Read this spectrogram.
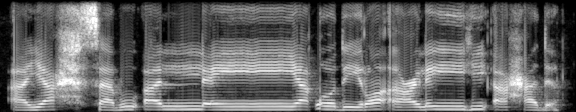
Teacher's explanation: क़ाफ को पुर यानी मोटा पढ़ेंगे। क़ाफ हरूफ क़लक़ला में से है तो इस पर हम क़लक़ला करेंगे · दाल पे कलकला हो रहा है · रा को पुर यानी मोटा पढ़ेंगे, आइन को गले के दरमियान वाले हिस्से से निकालेंगे, लैम को या के साथ मिलाएंगे, या हरूफ मद्दा में से है तो इसे हम एक अलिफ के बराबर लंबा पढ़ेंगे, हा को गले के निचले हिस्से से निकालेंगे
